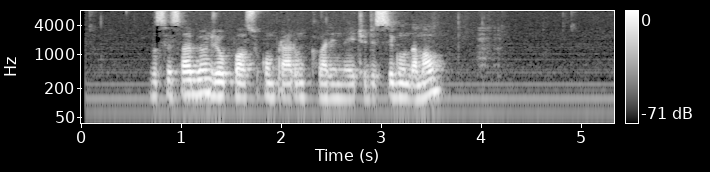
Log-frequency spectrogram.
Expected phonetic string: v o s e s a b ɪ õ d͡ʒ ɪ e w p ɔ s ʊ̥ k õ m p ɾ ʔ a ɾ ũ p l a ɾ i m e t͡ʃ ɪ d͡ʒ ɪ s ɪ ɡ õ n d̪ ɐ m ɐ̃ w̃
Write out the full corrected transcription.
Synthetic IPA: v o s e s a b ɪ õ d͡ʒ ɪ e w p ɔ s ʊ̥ k õ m p ɾ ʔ a ɾ ũ k l a ɾ i n e t͡ʃ ɪ d͡ʒ ɪ s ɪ ɡ ũ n d̪ ɐ m ɐ̃ w̃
